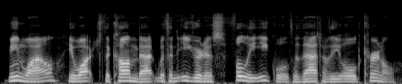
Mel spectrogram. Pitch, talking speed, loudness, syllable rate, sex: 145 Hz, 240 wpm, -19 LUFS, 6.8 syllables/s, male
